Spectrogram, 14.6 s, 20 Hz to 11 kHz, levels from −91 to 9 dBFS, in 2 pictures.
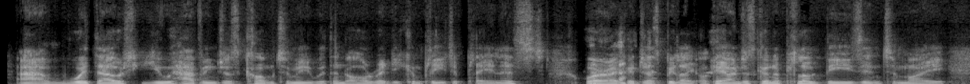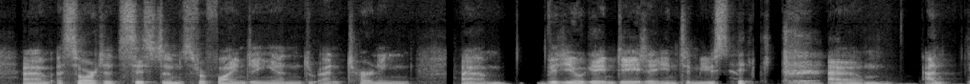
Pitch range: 90-105 Hz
